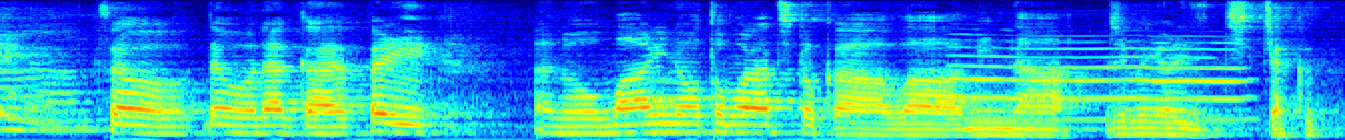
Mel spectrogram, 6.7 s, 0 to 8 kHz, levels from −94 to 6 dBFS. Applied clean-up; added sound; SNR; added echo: none; Wind instrument, woodwind instrument; 7 dB; reverberation time 1.1 s.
